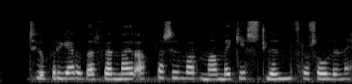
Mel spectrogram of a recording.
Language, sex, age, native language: Icelandic, female, 20-29, Icelandic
